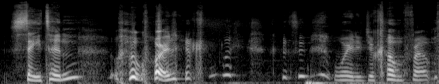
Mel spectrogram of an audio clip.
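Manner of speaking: loud and breaking into laughter; can't get the line out for laughing; laughing quote. Real, not acted. Vlogger laughing while voicing the nickname line.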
